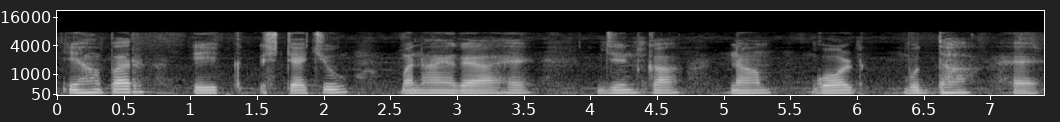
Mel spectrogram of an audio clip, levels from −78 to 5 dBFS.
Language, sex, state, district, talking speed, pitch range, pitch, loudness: Hindi, male, Chhattisgarh, Balrampur, 95 wpm, 120-135 Hz, 120 Hz, -19 LUFS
